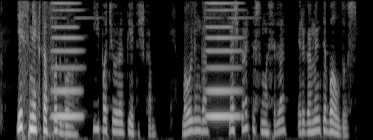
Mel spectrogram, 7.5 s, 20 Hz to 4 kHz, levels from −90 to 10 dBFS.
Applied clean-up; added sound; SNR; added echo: classical method Wiener filter.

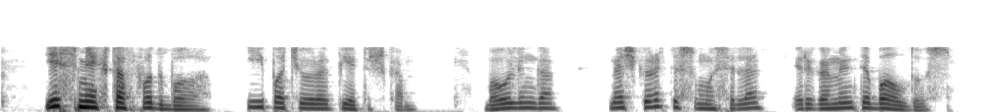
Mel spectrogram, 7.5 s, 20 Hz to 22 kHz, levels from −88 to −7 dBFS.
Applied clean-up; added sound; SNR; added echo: neural mask model Resemble Enhance denoiser.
